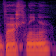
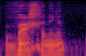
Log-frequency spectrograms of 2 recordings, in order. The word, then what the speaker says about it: Wageningen: She lives in Wageningen, which is wherever it is. – You said that beautifully, by the way. Well, I do have good pronunciation, I've been told. Wageningen.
